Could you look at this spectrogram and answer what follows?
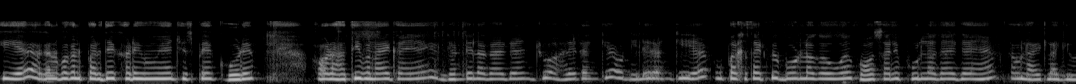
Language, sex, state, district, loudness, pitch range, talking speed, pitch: Hindi, male, Maharashtra, Chandrapur, -28 LUFS, 250-275 Hz, 250 wpm, 260 Hz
